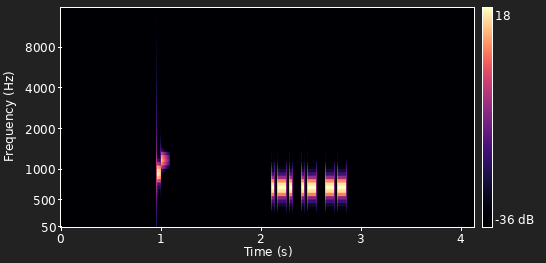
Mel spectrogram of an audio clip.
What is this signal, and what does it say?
Morse code, heard as a keyed tone, about 40 wpm, 700 Hz. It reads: RAM
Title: USA Call Sign Postfixes - 3 Letters 40wpm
